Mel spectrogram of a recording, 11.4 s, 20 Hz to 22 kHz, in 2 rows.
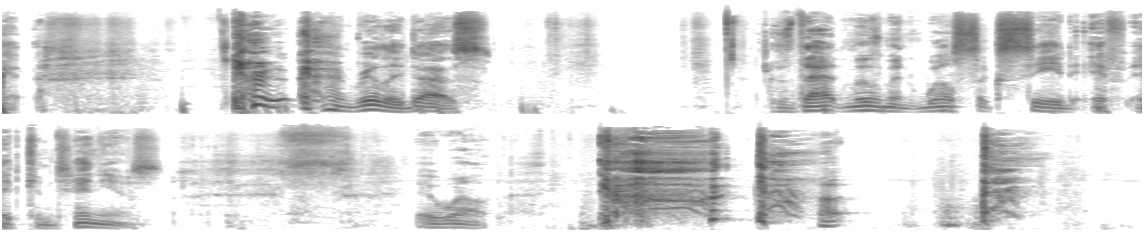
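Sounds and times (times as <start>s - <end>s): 
person coughing and clearing phlegm from the throat: 1.1s - 1.8s, 8.7s - 11.0s
speech: 1.3s - 2.5s, 3.8s - 6.9s, 7.8s - 10.7s.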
